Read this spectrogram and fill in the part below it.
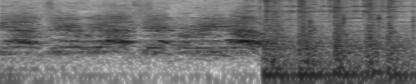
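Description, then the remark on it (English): A loud crowd of soccer fans in blue and yellow chants and shouts together down Virginia Street, stopping traffic, in a dense roar, and halfway through a steady low drumming kicks in as fans bang drums beneath the voices. “A sea of blue and yellow stops traffic down Virginia Street as fans bang drums, wave flags, and chant at the top of their lungs.”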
